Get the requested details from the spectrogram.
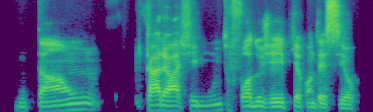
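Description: A man speaks at a moderate pace. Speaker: football podcast co-host. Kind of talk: casual chat.

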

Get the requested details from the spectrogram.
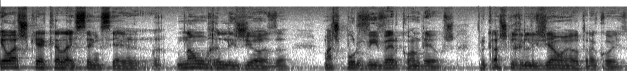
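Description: Medium-pitched male speech at a moderate pace, with fairly even intonation, very even loudness and audible room echo. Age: young. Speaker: audience member. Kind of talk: audience question.

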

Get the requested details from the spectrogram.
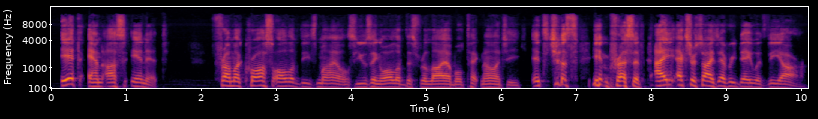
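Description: A man's plain, everyday voice at medium pitch, moderately paced with lively intonation, in a dry, close sound with no echo. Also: quiet background. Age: 60s. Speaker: bass player and thinker. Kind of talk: casual chat. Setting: video call.

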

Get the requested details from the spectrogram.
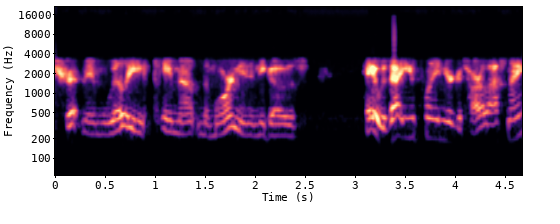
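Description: A man is speaking at a medium pitch. His pitch variation is ordinary. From Canada, Surrey, British Columbia. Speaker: country singer. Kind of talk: interview. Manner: halting, filler-heavy.

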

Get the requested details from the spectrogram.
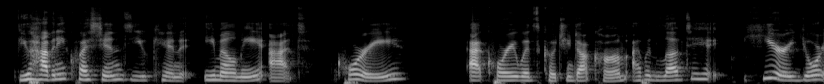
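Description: A woman's plain, everyday voice, medium-pitched with lively intonation at a fairly slow pace, on a very clean recording with a silent background. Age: 40s. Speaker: life coach and podcast host. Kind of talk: solo podcast monologue.

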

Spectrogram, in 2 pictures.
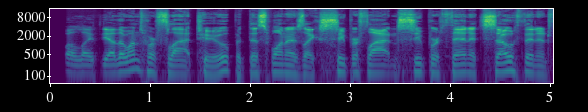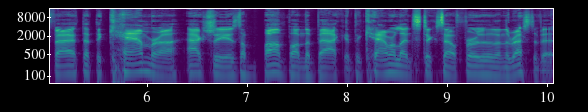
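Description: In a very clean recording with a silent background and a dry, close sound with no echo, a man talks fairly quickly at a medium pitch with a bright, sharp tone, fairly even intonation and hardly any pauses. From Fort McMurray, Alberta, Canada. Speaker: podcast co-host. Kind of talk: casual chat.

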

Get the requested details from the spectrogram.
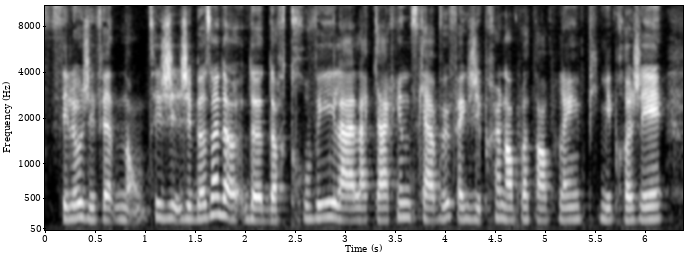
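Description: A woman speaks at a moderate pace and medium pitch with hardly any pauses. Her intonation is monotone and flat. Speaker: business organization consultant. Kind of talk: casual interview. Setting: studio.

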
